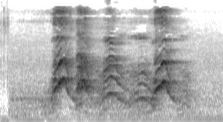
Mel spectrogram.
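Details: Chihuahua giving four short, high, yelping barks in about two seconds, each with a bent, wavering pitch that rises then falls, the last bark loudest; quiet background.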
